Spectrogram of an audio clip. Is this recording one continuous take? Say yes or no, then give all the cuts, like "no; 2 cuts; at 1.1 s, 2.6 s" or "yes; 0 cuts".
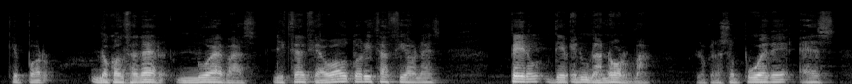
no; 2 cuts; at 2.6 s, 5.7 s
